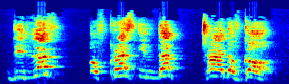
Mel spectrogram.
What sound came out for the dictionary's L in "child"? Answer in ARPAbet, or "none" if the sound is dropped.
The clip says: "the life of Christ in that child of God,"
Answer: L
